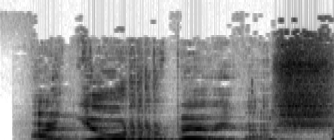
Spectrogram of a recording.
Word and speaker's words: ayurvédica: Ayurvédica. – Ayurvédica,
